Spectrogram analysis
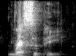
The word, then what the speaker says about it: recipe: look at words like recipe recipe okay in the word recipe the stress is on re re at the beginning and then the next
